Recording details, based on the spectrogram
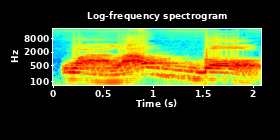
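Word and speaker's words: وَلَا الضَّالِّينَ: Sirathalladzina an'amta alaihim ghairil maghdubi alaihim waladin walad ini ada yang walabad bedd ada lagi walad ada yang lagi wal nah ini yang benar yang mana bukan yang benar yang Pas kan ini hurufnya d waladho ini ada alsyamsiah ada mad lazim ilmi mutsaqqal ya mohon diluaskan ini baru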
